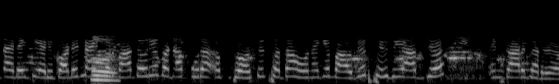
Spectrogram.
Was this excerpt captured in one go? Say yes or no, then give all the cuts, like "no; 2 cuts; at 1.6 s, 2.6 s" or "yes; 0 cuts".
yes; 0 cuts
